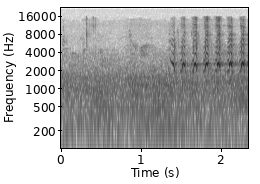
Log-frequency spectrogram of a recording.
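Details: Woodpecker on a sunny Seattle morning near a metal chimney crown, calling to attract a female: a fast series of about eight clipped, identical notes starting partway through, over low traffic-like hum.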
